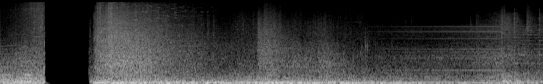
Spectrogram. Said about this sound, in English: Seconds later, 13 barrels filled with TNT exploded in a hidden tunnel beneath the road. The blast launched the convoy into the air and instantly killed the officers in the front car.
